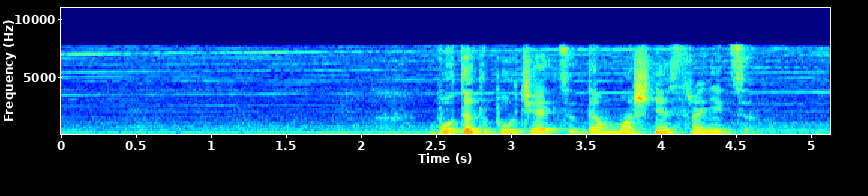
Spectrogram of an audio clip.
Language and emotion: Russian, positive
